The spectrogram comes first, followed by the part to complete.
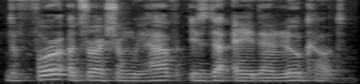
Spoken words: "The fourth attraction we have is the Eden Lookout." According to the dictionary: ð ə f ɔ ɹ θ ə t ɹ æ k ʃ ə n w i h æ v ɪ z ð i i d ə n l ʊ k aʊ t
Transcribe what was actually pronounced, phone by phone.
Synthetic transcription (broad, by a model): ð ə f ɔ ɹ ə t ɹ æ k ʃ ə n w i h æ v ɪ z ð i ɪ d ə n l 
